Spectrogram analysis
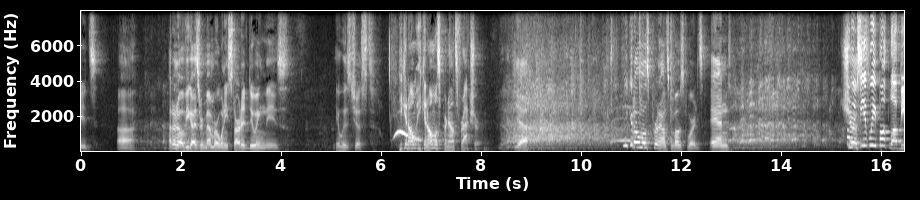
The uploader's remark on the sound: Live From WWDC 2015. Recorded in front of a live audience at Mezzanine in San Francisco.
